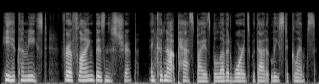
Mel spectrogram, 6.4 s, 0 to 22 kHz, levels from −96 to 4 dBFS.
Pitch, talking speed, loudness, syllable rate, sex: 180 Hz, 205 wpm, -24 LUFS, 5.1 syllables/s, female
